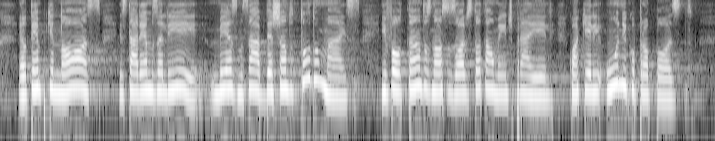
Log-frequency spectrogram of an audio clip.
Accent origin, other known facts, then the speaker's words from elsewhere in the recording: Brazil; Porque nós, principalmente, como brasileiros, nós sempre damos um jeitinho para justificar algo.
